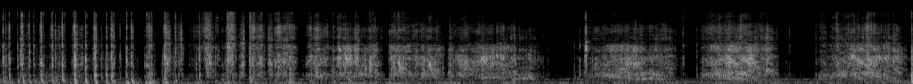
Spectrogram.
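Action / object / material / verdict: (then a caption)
scrape / glitter-coated cardstock cutout / cardstock / none. Long nails scrape and scratch the glittery face of a thin gold glitter cardstock letter "O" held in both hands. The result is a dry, bright, crackling scratch that comes in quick strokes at first, then settles into longer rasping bursts separated by brief pauses.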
